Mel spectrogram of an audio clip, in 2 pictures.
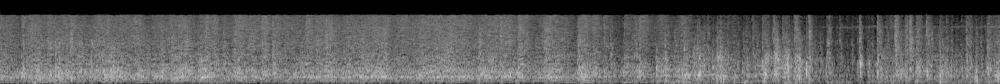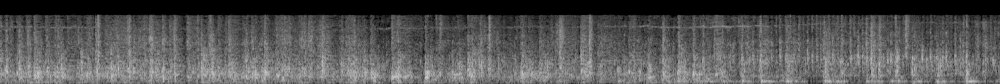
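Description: Front-loading washing machine on a high-speed spin with a heavy unbalanced load, shaking itself to pieces: a continuous loud clatter of banging and rattling, with many sharp knocks as the drum smashes against the broken frame and casing.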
